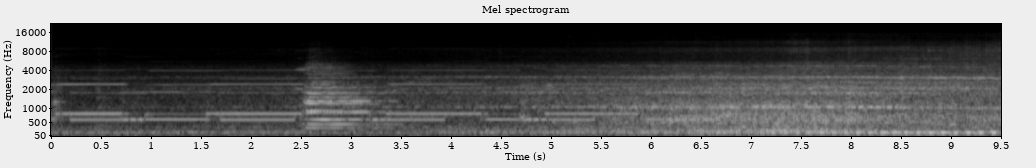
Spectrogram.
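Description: A KAI diesel-electric locomotive hauling the Argo Dwipangga passenger train gives one short horn blast about two and a half seconds in. From about five seconds in, its engine and wheels grow steadily louder as it approaches and comes past. An alternating two-note electronic warning tone sounds through the first five seconds.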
